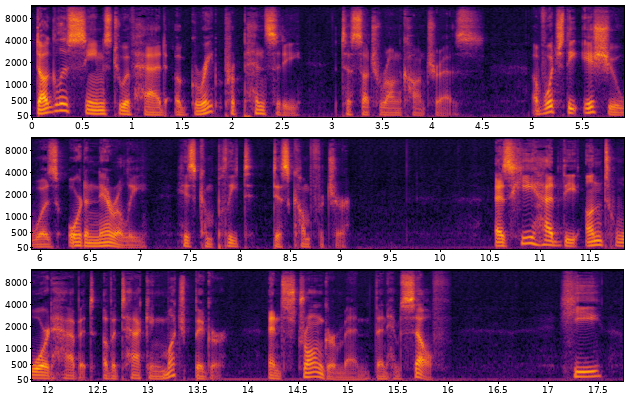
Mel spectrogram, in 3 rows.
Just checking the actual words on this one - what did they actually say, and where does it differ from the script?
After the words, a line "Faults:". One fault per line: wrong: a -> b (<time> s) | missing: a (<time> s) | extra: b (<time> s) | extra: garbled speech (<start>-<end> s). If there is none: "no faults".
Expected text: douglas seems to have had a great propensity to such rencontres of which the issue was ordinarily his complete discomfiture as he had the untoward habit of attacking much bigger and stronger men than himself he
douglas seems to have had a great propensity to such rencontres of which the issue was ordinarily his complete discomfiture as he had the untoward habit of attacking much bigger and stronger men than himself he
Faults:
no faults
